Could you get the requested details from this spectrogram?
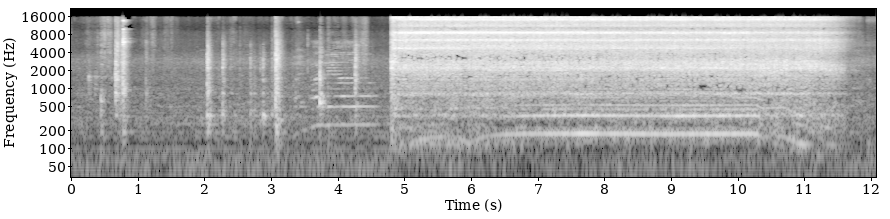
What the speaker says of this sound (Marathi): हे जे आपण पोहे भाजून घेतलेले आहेत हे आपल्याला मिक्सरला वाटून घ्यायचे आहेत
